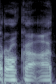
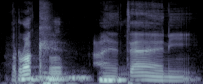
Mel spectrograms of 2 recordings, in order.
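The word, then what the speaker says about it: ركعتان: dulu sejak kecil bilangnya rokaat, dan kita di bahasa Indonesia kita juga istilahnya rokaat gitu ya. Rokaat. Tapi kalau bahasa Arab kafnya itu sukun. Jadi di sini bacanya sholatul fajri rok'atani.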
